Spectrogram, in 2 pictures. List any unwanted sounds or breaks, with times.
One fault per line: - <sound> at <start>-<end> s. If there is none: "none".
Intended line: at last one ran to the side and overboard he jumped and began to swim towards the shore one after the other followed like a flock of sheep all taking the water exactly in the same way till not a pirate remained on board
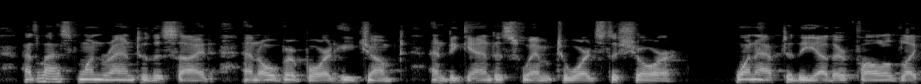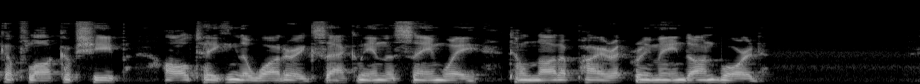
none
